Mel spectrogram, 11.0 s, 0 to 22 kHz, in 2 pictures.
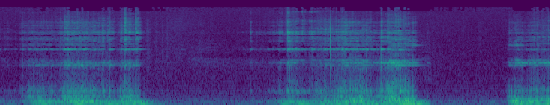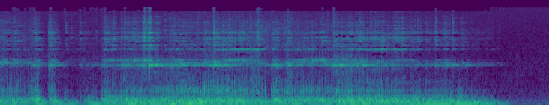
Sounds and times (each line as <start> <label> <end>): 0.0 Concrete blocks moved on top of one another 1.6
2.5 Concrete blocks moved on top of one another 4.3
5.1 Concrete blocks moved on top of one another 10.6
